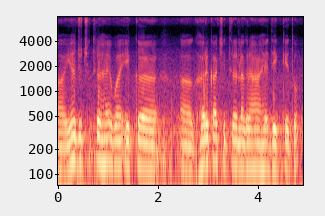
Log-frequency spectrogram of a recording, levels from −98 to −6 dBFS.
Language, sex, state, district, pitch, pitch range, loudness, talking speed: Hindi, male, Gujarat, Valsad, 125 Hz, 115-135 Hz, -15 LUFS, 195 wpm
